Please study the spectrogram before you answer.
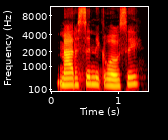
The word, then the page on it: Madison Nicolosi: female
